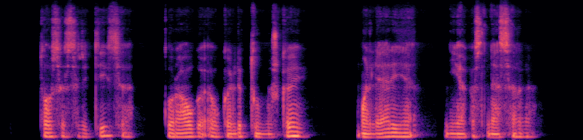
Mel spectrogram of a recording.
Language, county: Lithuanian, Marijampolė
